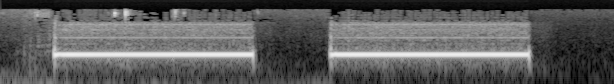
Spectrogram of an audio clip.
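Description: A telephone rings twice, two loud steady electronic tones of about a second each separated by a brief pause, clear with no voices.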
